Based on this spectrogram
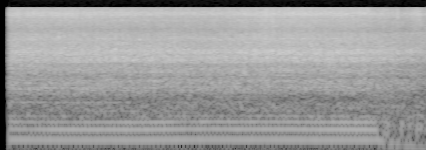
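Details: Brycon trowel machine small engine running fast but rough and uneven, beats dropping out, with fire seen coming out of the exhaust; engine misfire.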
